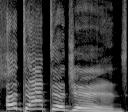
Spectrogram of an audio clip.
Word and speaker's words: adaptogens: A combination of 75 high-quality vitamins, minerals, whole food source, superfoods, probiotics, and how do you say it? – Adaptogens.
